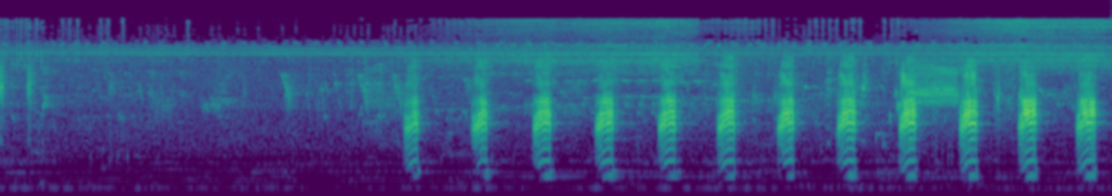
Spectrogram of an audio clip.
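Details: After three seconds of near quiet, a mottled duck starts a steady run of loud rasping quacks, about two a second, growing slightly stronger.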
